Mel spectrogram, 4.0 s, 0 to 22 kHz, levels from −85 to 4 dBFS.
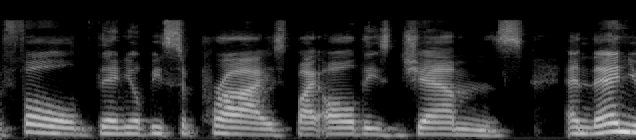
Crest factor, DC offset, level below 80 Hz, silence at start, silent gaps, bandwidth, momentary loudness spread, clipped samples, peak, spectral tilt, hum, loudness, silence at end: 18 dB; under 0.1%; -70 dBFS; 0 s; none; 12.5 kHz; 9 LU; under 0.1%; -4 dBFS; -4.5 dB/octave; none; -24 LUFS; 0 s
